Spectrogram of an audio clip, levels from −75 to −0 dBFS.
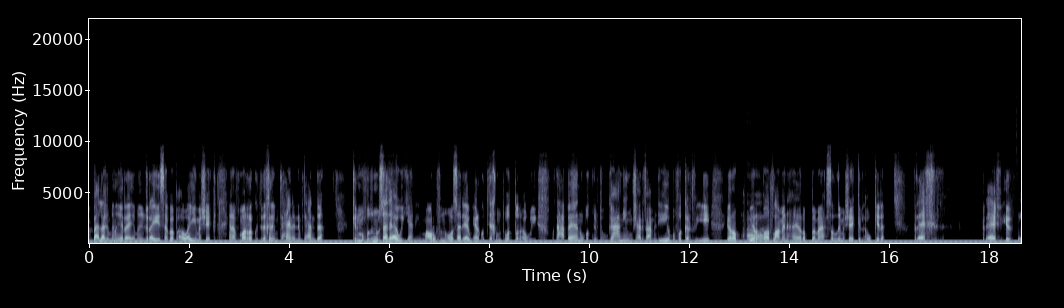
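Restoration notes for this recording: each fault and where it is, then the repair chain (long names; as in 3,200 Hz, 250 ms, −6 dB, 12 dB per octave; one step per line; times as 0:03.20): mains hum 60 Hz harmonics 4 −31 dBFS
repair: hum removal 60 Hz, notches 4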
